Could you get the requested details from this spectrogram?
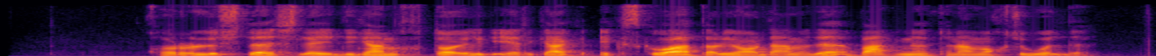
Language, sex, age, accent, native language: Uzbek, male, under 19, Buxoro, Tajik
